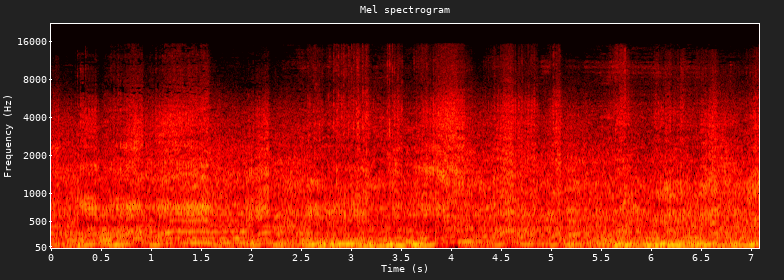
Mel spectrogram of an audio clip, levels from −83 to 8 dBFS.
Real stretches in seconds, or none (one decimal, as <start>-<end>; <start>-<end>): 0.0-5.2; 5.8-7.1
